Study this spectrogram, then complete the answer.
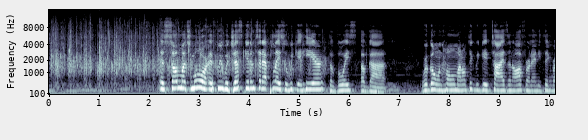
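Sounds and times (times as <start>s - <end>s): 
audience clapping hands: 0.0s - 5.8s
speech: 2.2s - 6.8s, 7.4s - 10.1s.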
